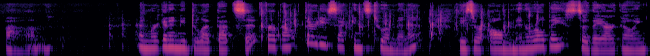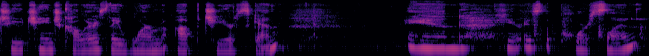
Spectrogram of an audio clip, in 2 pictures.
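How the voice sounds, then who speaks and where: Woman, soft-spoken ASMR, breathy near-whisper, crackly vocal fry, casual reassuring consultant manner, noisy recording. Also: medium pitch, normal speed. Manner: casual, reassuring, step-by-step explaining. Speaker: cosmetics consultant in a roleplay, ASMR creator. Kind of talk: soft-spoken ASMR personal-attention roleplay.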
